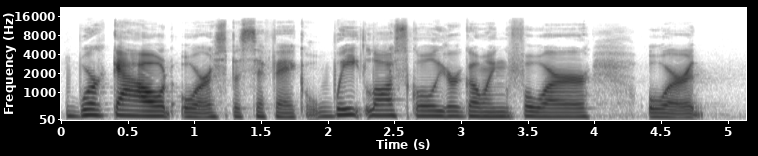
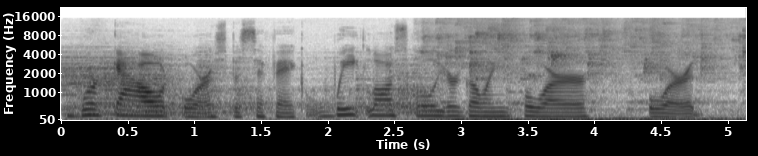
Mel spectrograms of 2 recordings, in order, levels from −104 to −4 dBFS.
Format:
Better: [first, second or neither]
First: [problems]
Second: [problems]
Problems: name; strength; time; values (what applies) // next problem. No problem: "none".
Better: first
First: none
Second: household noises; loud; throughout; 6 dB below the speech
